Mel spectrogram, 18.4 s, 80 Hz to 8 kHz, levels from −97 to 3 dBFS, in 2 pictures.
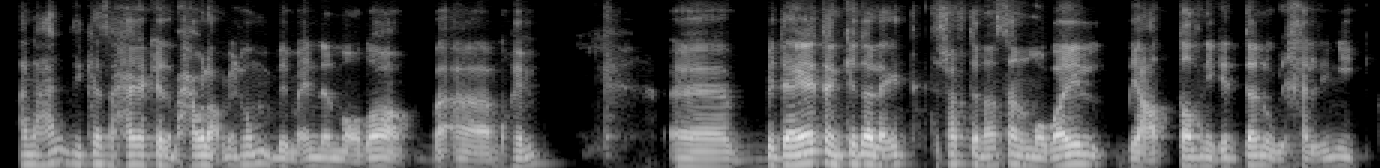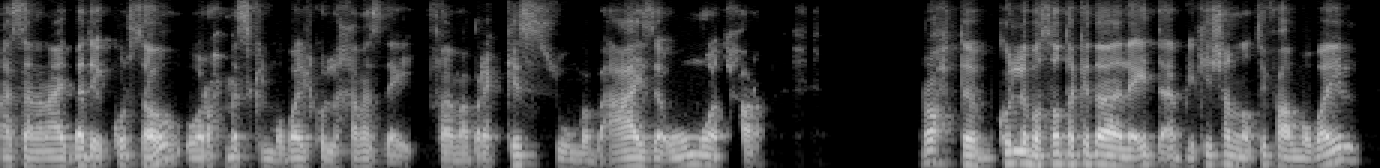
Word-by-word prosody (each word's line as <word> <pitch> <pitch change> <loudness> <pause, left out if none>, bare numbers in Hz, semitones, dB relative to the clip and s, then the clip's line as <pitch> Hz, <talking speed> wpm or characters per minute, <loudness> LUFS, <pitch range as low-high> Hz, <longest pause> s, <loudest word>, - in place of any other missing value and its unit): أنا 125 -1 -2
عندي 140 0 -6
كذا 125 0 -3
حاجة 125 +1 +2
كده 120 -2 -1
باحاول 125 +1 +2
أعملهم، 125 +6 -3
بما 100 -2 -4
إن 105 +1 -3
الموضوع 105 +1 +1
بقى 95 -3 -2
مهم. 120 +7 -7 0.8
آآ، 100 -1 0
بدايةً 105 +9 +6 0.2
كده 130 0 +8
لقيت 125 +1 0
اكتشفت 130 0 -5
إنه 110 - +1
مثلًا 115 +2 -1
الموبايل 115 +4 +3
بيعطّلني 90 +5 +1
جدًا 105 +4 0
وبيخلّيني 100 +1 -7
مثلًا 100 -1 -3
أنا 100 - -3
قاعد 100 0 -1
بادئ - - +2
الcourse - - -6
أهو - - +4
وأروح - - -1
ماسك - - -5
الموبايل 100 +1 -1
كل - - -7
5 - - -7
دقايق، - - -8
فما - - -5
باركّزش 125 -1 -6
وبابقى 95 0 -5
عايز 105 -1 +2
أقوم 115 +5 -1
وأتحرّك. 120 - -3 1.1
رُحت 155 -3 0
بكل 140 +6 +2
بساطة 135 +1 +3
كده 130 -1 +6
لقيت 125 - +1
application 125 0 -6
لطيف 125 +1 -4
على 105 - +3
الموبايل 165 - 0
115 Hz, 165 wpm, -23 LUFS, 100-125 Hz, 1.1 s, كده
